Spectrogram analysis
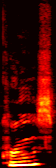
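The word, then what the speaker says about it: Crewes: Then there's an interview on TV with Cruz for one reason or another. And this is where I learned that his name is not spelled C-R-U-Z, like I thought it was. It's spelled C-R-E-W-E-S. Cruz.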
